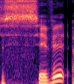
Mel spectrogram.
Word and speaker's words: civets: It's a civet, I think it's pronounced. – It's a civet cat. – Palm civets. – How do you spell that? – C-I-V-E-T-S.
